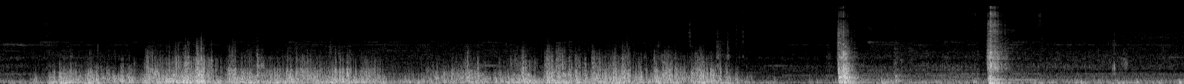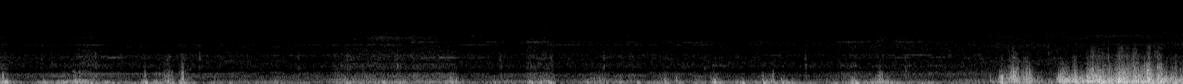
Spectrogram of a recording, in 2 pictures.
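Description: Boot lid of a Toyota Vios sedan being shut: two sharp slams about a second and a half apart, after several seconds of loud low rumbling noise.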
